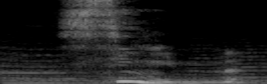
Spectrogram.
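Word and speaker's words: سين: is like this then we have seen seen is like an else in English so it is and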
